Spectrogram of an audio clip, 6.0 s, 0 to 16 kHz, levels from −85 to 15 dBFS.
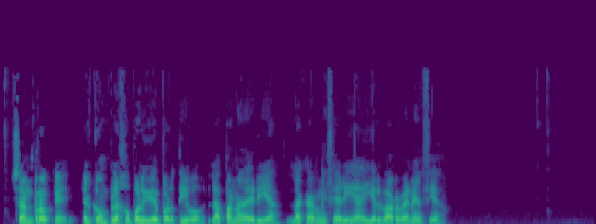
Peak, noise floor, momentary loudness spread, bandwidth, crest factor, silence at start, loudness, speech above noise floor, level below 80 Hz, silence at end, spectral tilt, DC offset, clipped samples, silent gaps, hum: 0 dBFS; -74 dBFS; 6 LU; 10.5 kHz; 20 dB; 0.15 s; -19 LUFS; 56 dB; -58 dBFS; 1.5 s; -7.5 dB/octave; under 0.1%; under 0.1%; none; none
